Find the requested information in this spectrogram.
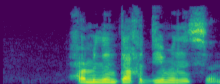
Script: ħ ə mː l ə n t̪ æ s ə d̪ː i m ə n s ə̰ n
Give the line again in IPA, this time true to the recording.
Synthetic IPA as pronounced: ħ ə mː l ə n t̪ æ χ ə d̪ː i m ə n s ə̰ n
